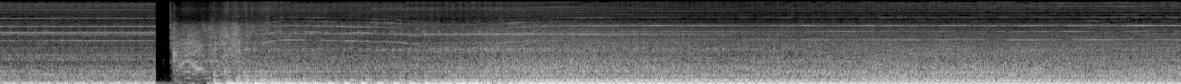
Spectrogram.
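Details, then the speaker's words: Ford Bronco after a full engine swap, cranking then idling with a thin high whine; owners suspect the smog pump whining through open ports, delete not yet installed, unconfirmed. "Did you hear that thing whining like a wet one or what? Hear that thing whining. That's sick. So, we think that is a smog pump"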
